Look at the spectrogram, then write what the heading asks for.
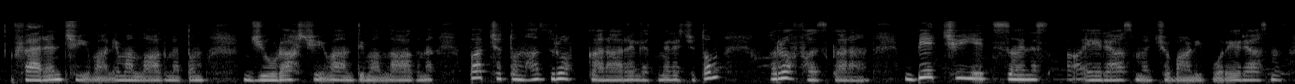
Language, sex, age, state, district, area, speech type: Kashmiri, female, 18-30, Jammu and Kashmir, Bandipora, rural, spontaneous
